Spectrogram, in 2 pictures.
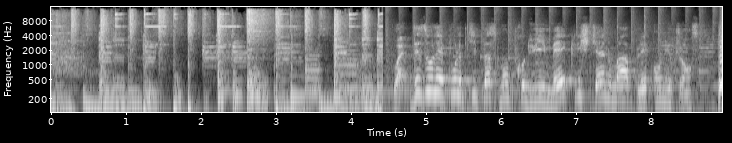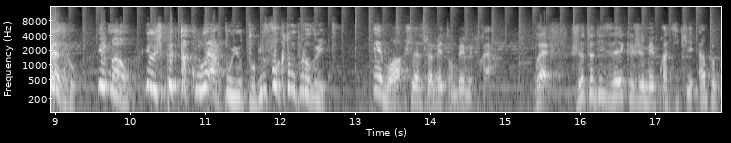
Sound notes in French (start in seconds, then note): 7.9 Accent portugais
